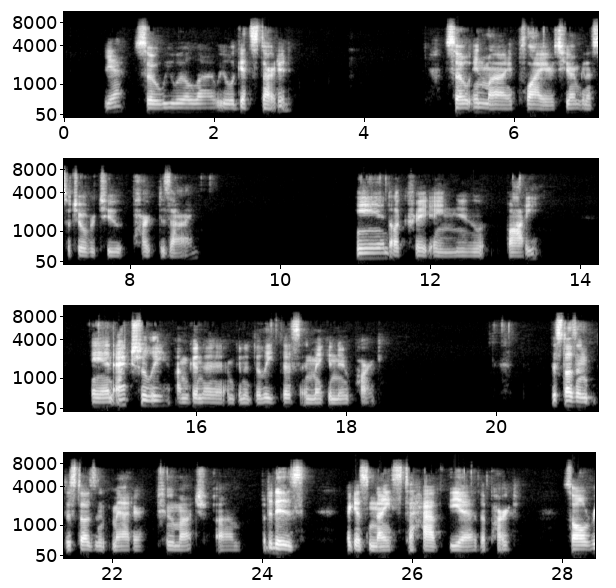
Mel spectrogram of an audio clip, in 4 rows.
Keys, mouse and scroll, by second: 0.0 Caps_Lock, 3.3 typing, 6.2 click, 8.9 click, 11.3 click, 13.1 click, 14.5 click, 17.0 click, 20.0 click, 22.6 click, 26.7 click, 26.8 right click.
